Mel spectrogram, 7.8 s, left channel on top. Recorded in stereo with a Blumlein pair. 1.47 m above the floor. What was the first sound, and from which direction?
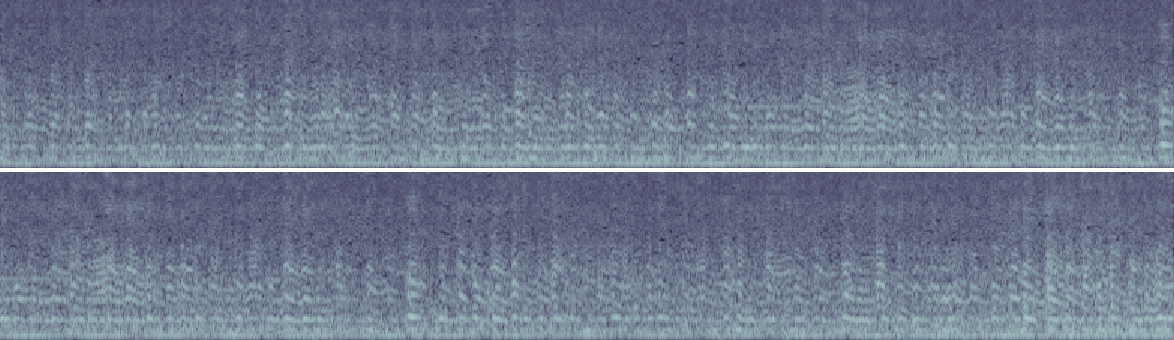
Only background noise.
